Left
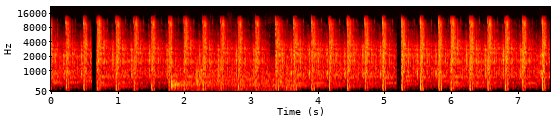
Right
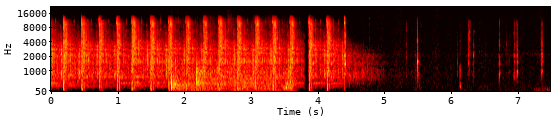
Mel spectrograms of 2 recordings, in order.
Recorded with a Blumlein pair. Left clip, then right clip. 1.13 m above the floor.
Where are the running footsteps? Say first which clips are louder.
Right 1 dB; 50° right, 5 m; by 3.6 s 35° right, 5.5 m.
